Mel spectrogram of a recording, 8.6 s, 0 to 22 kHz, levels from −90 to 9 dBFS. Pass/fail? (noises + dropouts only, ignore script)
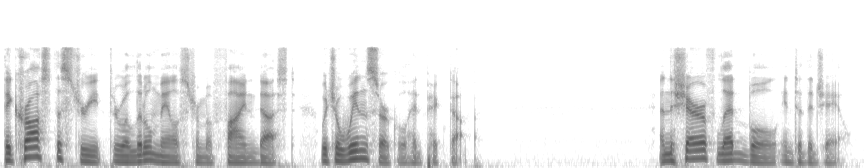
pass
